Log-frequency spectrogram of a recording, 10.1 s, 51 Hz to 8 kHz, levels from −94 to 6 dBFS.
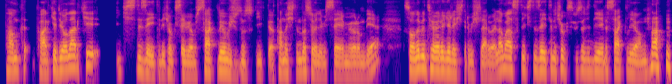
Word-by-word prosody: Tam 120 0 0
tı - - -10
fark 105 -1 +1
ediyorlar 130 +3 +4
ki 160 -1 -1 0.2
ikisi 115 +3 -3
de - - 0
zeytini 100 -3 -1
çok 110 0 -4
seviyormuş, 95 -2 0
saklıyormuşsunuz 105 -3 +1
ilk 100 - -10
de - - -3
tanıştığında 110 +1 -2
söylemiş, 90 -5 -2
sevmiyorum 90 0 -1
diye. 95 - -1 0.4
Sonra 125 +2 +4
bir 140 - +5
teori 120 -2 +5
geliştirmişler 100 -5 -2
böyle, 120 - +1
ama 130 +1 +4
aslında 125 +1 -1
ikisi 125 - -5
de - - -6
zeytini 120 0 +1
çok 125 -3 -4
seviyor, 110 - -9
sadece 110 - -8
diğeri 115 0 +1
saklıyor 110 -3 0
ondan. 140 +10 +2
110 Hz, 195 wpm, -20 LUFS, 100-120 Hz, 0.4 s, bir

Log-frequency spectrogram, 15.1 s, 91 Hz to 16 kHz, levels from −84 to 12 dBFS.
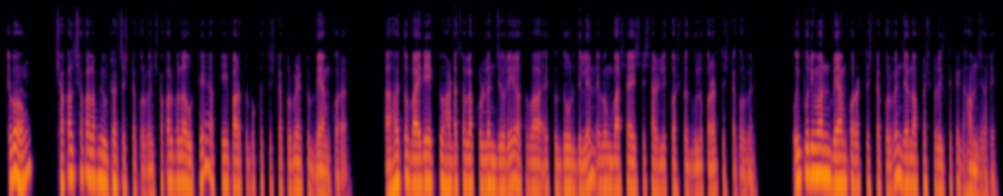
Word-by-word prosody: এবং 155 -2 +7 0.6
সকাল, 130 +5 +2
সকাল 160 -2 +2
আপনি 140 0 +2
উঠার 120 0 +1
চেষ্টা 110 -1 -3
করবেন। 90 0 -4
সকালবেলা 130 0 +1
উঠে 130 +5 -2 0.2
আপনি 125 +2 -5
পারতপক্ষে 115 0 -2
চেষ্টা 110 0 -5
করবেন 105 +2 -1
একটু 110 - -6
ব্যায়াম 90 -2 +2
করার। 75 -2 -6 0.5
অ্যাঁ 100 0 +1
হয়তো 130 +3 +4
বাইরে 125 +2 +5
একটু 130 - -4
হাঁটাচলা 120 +1 +1
করলেন 120 0 +1
জোরে 115 +1 +1
অথবা 110 -1 -2 0.2
একটু 110 +1 -6
দৌড় 110 -1 +2
দিলেন 110 +6 +1
এবং 120 +1 0
বাসায় 115 0 0
এসে 110 +1 -9
শারীরিক 110 0 -2
কসরতগুলো 100 -1 -3
করার 100 +1 -1
চেষ্টা 85 -3 -7
করবেন। 80 -2 -5 0.6
ওই 135 - +7
পরিমাণ 160 0 +6
ব্যায়াম 130 0 +5
করার 120 -1 0
চেষ্টা 115 0 -3
করবেন 105 +9 0
যেন, 125 0 +2
আপনার 115 0 -3
শরীর 110 -2 -1
থেকে 115 +3 -4
ঘাম 95 +1 +1
ঝরে। 80 -2 -6
115 Hz, 185 wpm, -23 LUFS, 105-125 Hz, 0.6 s, এবং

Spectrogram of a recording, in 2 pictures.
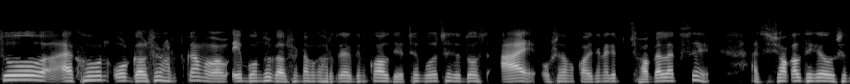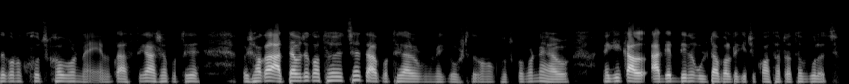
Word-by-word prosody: So 205 - +3 0.6
এখন 195 +5 0 0.2
ওর 170 +1 +1
girlfriend 150 +5 +1
হঠাৎ 155 0 -10
করে 185 - +1
আমার 155 -5 -2
এ 135 0 -2
এই 155 - -1
বন্ধুর 155 +3 -1
গার্লফ্রেন্ড 140 +1 -1
আমাকে 145 0 -6
হঠাৎ 130 -2 -7
করে 145 - 0
একদিন 140 +1 -9
কল 155 -1 +4
দিয়েছে। 120 +5 -5
বলেছে 155 +2 -4
যে - - -2
দোস্ত 150 -4 -2 0.3
আয়, 150 -2 +6 0.2
ওর - - -8
সাথে 140 0 -4
আমার 135 - -14
কয়েকদিন 135 +1 -3
আগে 150 - -3
একটু - - -37
ঝগড়া 125 +5 +1
লাগছে। 200 +6 -4 0.6
আজকে - - -9
সকাল 155 +1 +3
থেকে 160 0 -1
ওর 145 - -2
সাথে 145 0 -3
কোন 145 - -5
খোঁজ 150 -3 -6
খবর 145 -1 -1
নাই। - - -10
আমি - - -11
ক্লাস 125 - 0
থেকে 150 +1 -2
আসার 140 +1 -4
পর 130 - -13
থেকে 145 0 -1 0.5
ওই 140 - -3
সকাল 165 +3 +7
৮ঃ০০ 140 - +5
টা 170 - +6
বাজে 180 +2 -1
কথা 170 0 -1
হয়েছে, 180 +3 -2
তারপর 140 -1 +4
থেকে 140 -1 0
আর - - +1 0.2
নাকি 120 0 -12
ওর 110 - -12
সাথে - - -10
কোন 125 - -10
খোঁজ 115 -1 -13
খবর 130 +2 -7
নাই। 145 - -2
আর - - +3
ও - - -4 0.4
নাকি 140 +2 -1
কাল 145 -2 +12 0.2
আগের 140 +1 0
দিন 150 - +1
উল্টাপাল্টা 130 -1 0
কিছু 125 - -10
কথা-টথা 125 0 -3
বলেছে। 135 - -6
145 Hz, 250 wpm, -24 LUFS, 135-155 Hz, 0.6 s, কাল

